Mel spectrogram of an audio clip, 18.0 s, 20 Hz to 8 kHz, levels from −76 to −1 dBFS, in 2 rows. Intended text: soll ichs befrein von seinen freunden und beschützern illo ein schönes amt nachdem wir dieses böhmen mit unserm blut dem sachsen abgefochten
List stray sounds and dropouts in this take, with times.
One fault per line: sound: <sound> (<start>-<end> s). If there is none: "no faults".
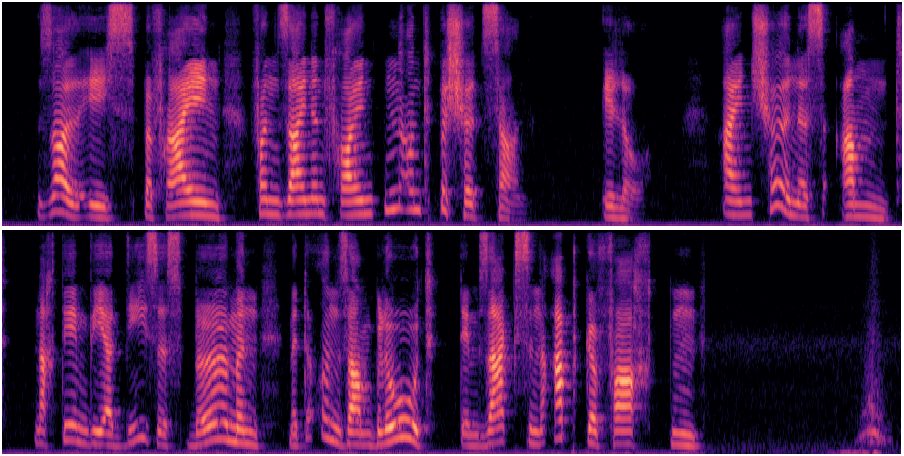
sound: whoosh (17.2-17.9 s)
